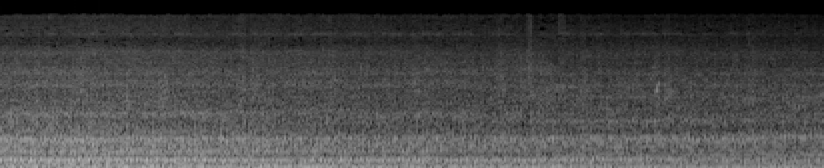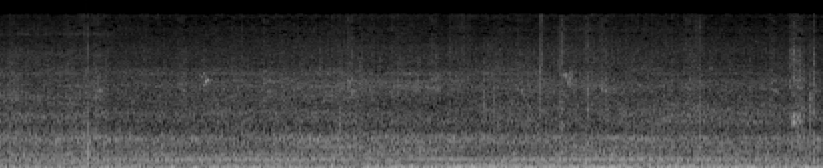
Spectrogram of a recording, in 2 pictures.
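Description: Chevrolet Silverado pickup's engine idling steadily.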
